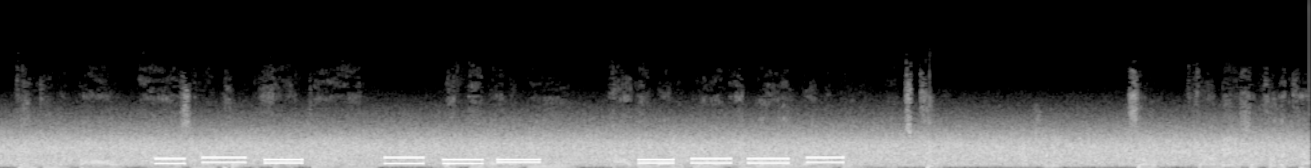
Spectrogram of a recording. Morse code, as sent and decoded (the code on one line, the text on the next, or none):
none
